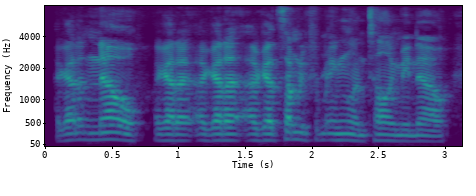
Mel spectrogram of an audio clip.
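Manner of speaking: normal talking voice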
